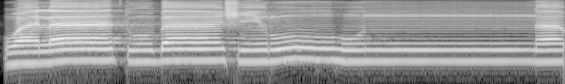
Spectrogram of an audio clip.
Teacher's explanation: Huruf na kita tahan dan kita tekan serta kita dengungkan dua sampai harakat karena terdapat tanda tasdid di atasnya.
